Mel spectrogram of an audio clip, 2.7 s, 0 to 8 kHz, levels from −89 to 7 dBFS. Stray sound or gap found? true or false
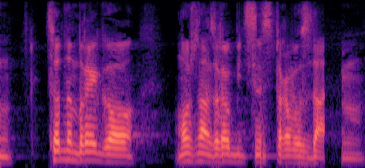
true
